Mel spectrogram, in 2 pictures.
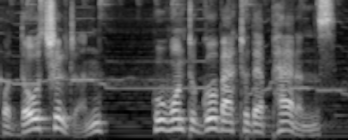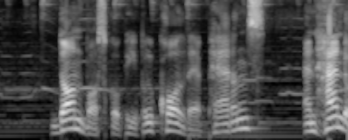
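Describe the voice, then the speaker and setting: A man reading a scripted documentary narration in a measured way. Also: medium pitch, darkish tone. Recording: voice-over over background music. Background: music.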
